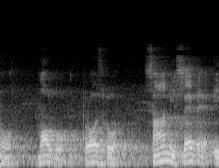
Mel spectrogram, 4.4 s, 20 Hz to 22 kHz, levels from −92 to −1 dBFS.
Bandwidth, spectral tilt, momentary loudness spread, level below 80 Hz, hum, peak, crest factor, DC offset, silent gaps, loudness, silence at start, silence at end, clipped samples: 6.6 kHz; -10 dB/octave; 12 LU; -52 dBFS; none; -6 dBFS; 14 dB; under 0.1%; none; -21 LUFS; 0 s; 0 s; under 0.1%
